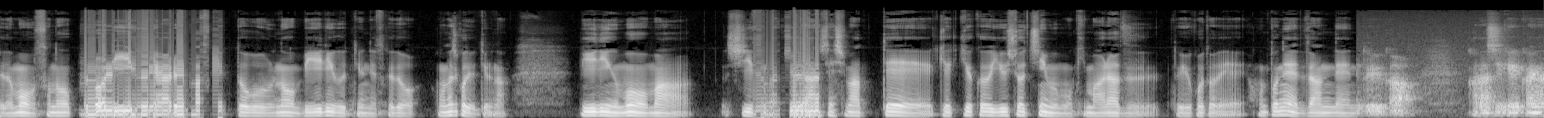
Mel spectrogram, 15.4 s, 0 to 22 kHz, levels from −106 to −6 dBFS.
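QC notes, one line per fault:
0.82–2.31 s and 7.54–8.19 s: robotic sound from repeated short buffers. A rigid metallic buzz at 134 Hz, likely because roughly 7.5 ms segments are being looped while most of the real audio is skipped.
13.57 s to end: switch to a distant microphone. The sound turns abruptly roomy and hollow with thinner bass and room noise around 30 dB below the speech, likely from the close microphone dropping out. The level stays about the same.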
